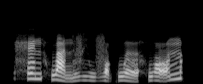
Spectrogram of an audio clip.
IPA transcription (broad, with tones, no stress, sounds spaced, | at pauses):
h ɛ˧ n h w a˧˩ n v i̤˨˩ w v ɔ̰˧˨ k w əː˧˩ h w ɔ̰˧˥ n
